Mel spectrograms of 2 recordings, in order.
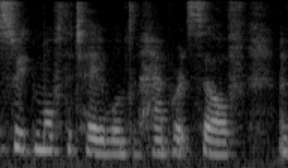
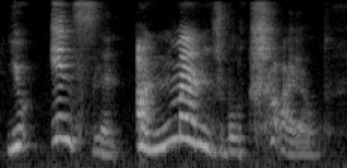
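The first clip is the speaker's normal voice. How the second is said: loud, raised angry scolding; infuriated; 3 semitones higher, 9 dB louder than usual. Acted. Mistress shakes Sarah, infuriated. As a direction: burst out at a naughty child. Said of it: "Miss Minchin was infuriated".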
